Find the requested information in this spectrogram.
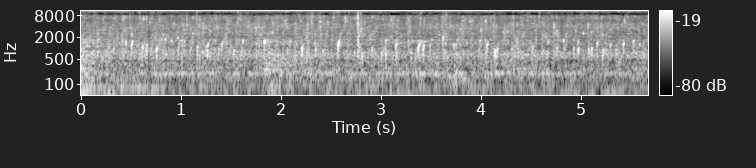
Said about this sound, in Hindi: तो हम डालेंगे फ्रेश क्रीम।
